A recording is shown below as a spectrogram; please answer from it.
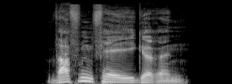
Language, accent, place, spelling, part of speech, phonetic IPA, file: German, Germany, Berlin, waffenfähigeren, adjective, [ˈvafn̩ˌfɛːɪɡəʁən], De-waffenfähigeren.ogg
- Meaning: inflection of waffenfähig: 1. strong genitive masculine/neuter singular comparative degree 2. weak/mixed genitive/dative all-gender singular comparative degree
